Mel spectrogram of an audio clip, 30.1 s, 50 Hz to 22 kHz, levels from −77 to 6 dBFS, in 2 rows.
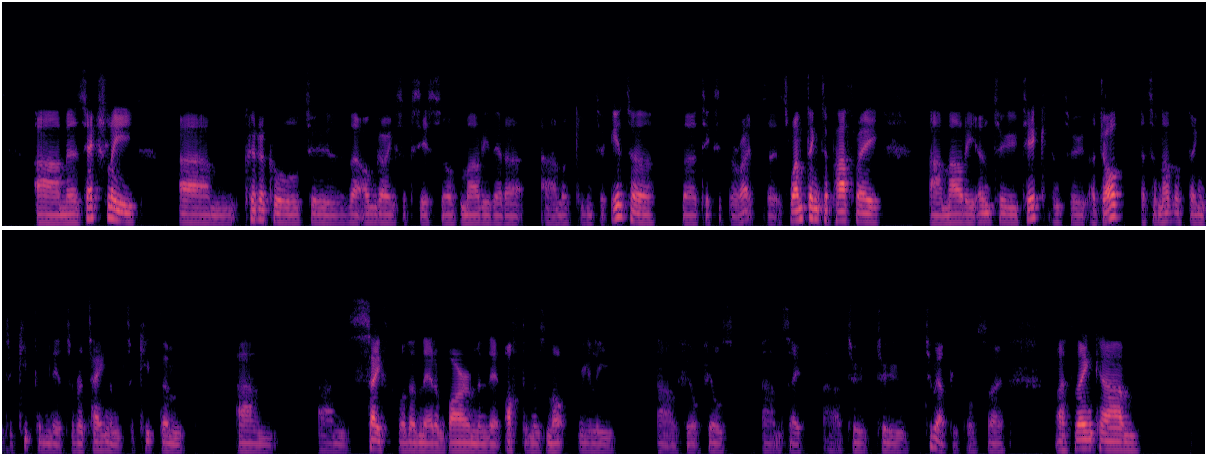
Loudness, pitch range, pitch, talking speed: -35 LUFS, 95-105 Hz, 100 Hz, 140 wpm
